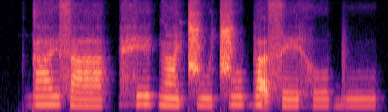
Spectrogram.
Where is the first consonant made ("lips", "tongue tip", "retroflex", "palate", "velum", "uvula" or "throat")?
velum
